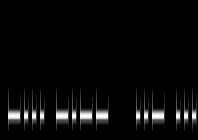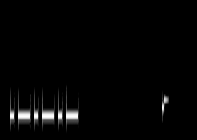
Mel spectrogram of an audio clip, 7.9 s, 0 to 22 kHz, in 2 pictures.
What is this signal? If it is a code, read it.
Morse code, heard as a keyed tone, about 15 wpm, 700 Hz. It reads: BY US.
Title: A Sound Of Thunder 15wpm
